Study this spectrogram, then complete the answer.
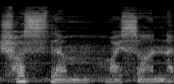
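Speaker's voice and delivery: ghostly voice, low and slow. Voicing a voice heard in the wind: voice in the wind. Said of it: "a voice in the wind just go".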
